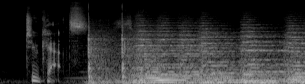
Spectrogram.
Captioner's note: gavel bangs; dramatic music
